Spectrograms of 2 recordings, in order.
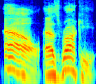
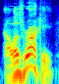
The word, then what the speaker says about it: Alazraqui: to help people out i always say starring al as rocky ella's rocky so i think it's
